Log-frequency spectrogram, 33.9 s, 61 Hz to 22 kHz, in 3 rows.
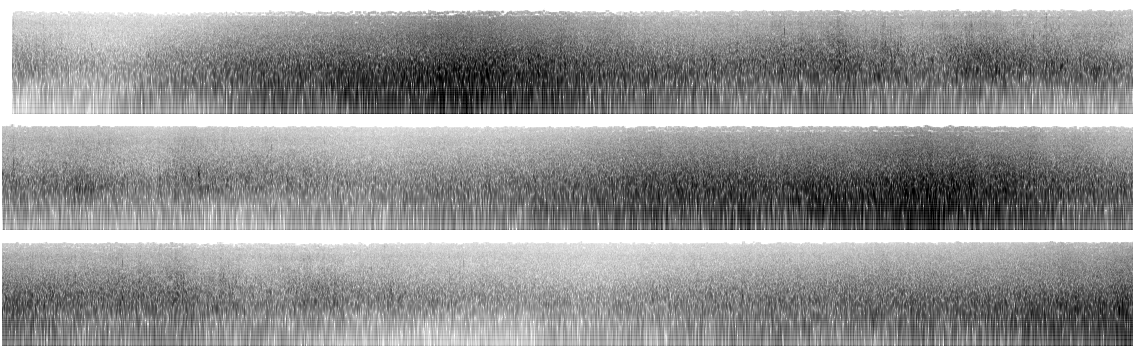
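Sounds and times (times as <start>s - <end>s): ocean surf washing onto beach: 1.2s - 26.8s.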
